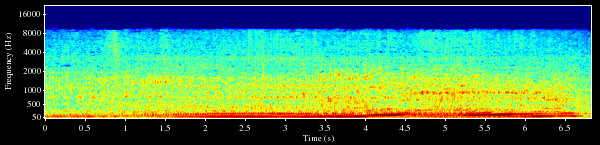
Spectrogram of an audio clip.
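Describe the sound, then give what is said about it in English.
A car engine rumbles steadily up close, its low drone swelling slightly and rising in pitch partway through as if revving gently, with no voices present. “the saga that surrounded her driving, literally driving over the top of a car of a freedom fighter.”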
